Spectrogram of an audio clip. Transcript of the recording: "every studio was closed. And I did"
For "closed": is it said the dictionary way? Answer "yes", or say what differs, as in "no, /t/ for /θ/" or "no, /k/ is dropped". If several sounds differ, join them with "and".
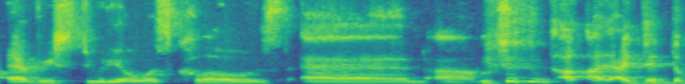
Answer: yes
